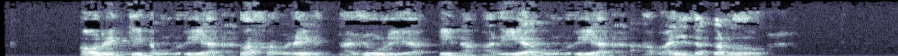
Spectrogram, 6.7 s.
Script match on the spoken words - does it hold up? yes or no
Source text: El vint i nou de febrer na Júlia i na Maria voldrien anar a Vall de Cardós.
no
